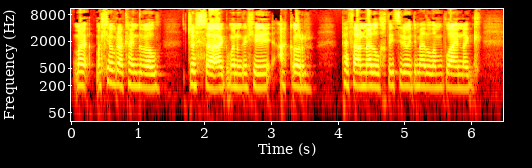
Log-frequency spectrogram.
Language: Welsh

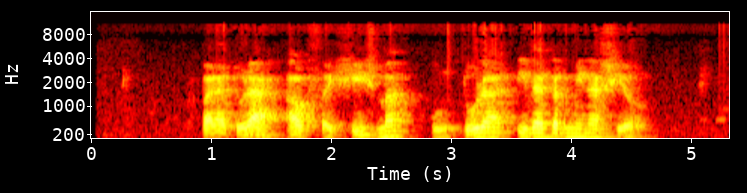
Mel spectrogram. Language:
Catalan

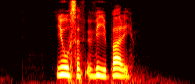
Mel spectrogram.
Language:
Swedish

